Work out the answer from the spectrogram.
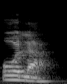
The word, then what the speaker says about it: hola: where we have hola please do not walk around here saying hola and it's all open and oh oh oh do you hear the difference between oh versus o hola hola that simple thing hola versus hola hola hola amigo hol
